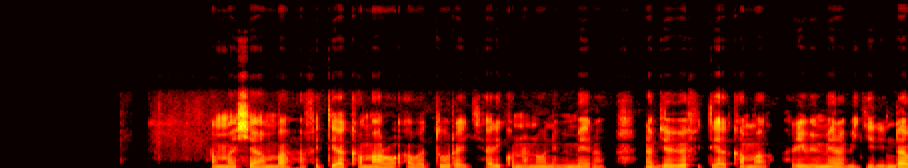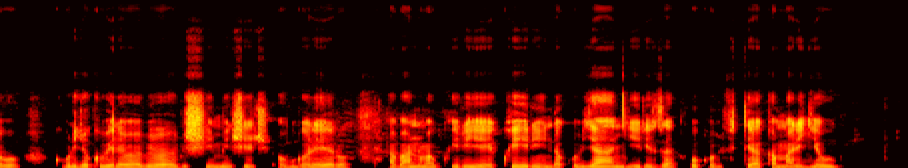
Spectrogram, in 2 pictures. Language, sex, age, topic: Kinyarwanda, male, 18-24, agriculture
